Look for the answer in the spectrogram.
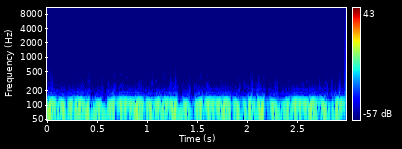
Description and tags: I wanted to create some synth tracks based on ancient geometry patterns. I found numerous images of ancient patterns and cropped into linear strips to try and digitally create the sound of the culture that created them. I set the range of the frequencies based on intervals of 432 hz which is apparently some mystical frequency or some other new age mumbo jumbo. The "Greek Key" patterns in my opinion where the best for this experiment so there are a bunch of them at all different frequencies and tempos.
